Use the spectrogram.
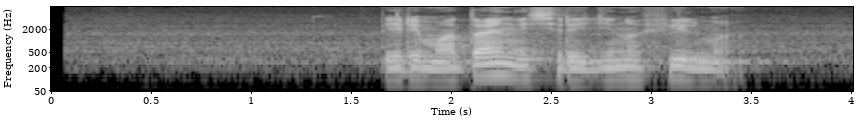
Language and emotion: Russian, neutral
